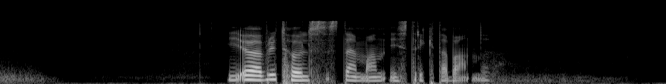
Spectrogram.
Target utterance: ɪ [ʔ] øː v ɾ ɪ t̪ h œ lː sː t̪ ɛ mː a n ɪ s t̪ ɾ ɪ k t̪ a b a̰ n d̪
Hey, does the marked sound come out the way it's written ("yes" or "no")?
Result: yes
